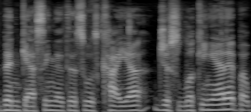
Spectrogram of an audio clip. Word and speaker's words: Calla: sharper a sound and kala's spanish in our world i'm just glad that i don't struggle with the kaya pronunciation because otherwise i would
